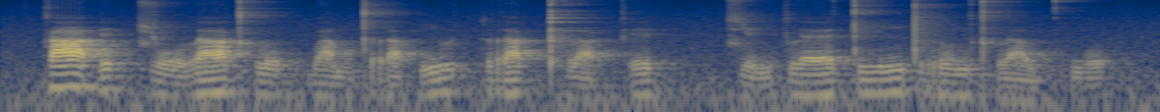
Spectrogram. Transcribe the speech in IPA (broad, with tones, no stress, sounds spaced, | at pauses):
k aː˥˩ ʔ e˦˥ k̚ t͡ɕ oː˨˩ l aː˦˥ kʰ l o˨˩ k̚ b a˨˩ m t r a˨˩ p̚ ŋ ɯː˥˩ t̚ p r a˥˩ k̚ pʰ l a˨˩ k̚ ʔ e˥˩ k̚ | t͡ɕ e˩˦ n k l ɛː˦˥ t iː˦˥ n t r o˧ n kʰ l a˨˩ w kʰ w o˦˥ k̚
